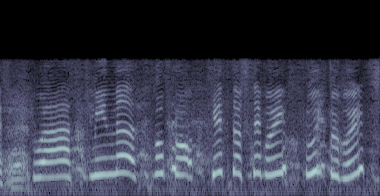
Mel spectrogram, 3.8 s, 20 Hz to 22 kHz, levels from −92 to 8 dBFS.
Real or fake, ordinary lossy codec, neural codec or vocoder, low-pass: fake; none; codec, 16 kHz, 2 kbps, FunCodec, trained on Chinese and English, 25 frames a second; 7.2 kHz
